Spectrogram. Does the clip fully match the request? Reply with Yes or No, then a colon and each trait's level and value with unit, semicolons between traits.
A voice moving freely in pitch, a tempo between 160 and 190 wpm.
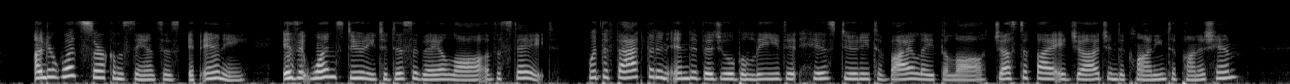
No: average, 4.0 semitones; average, 175 wpm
